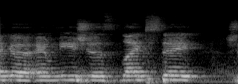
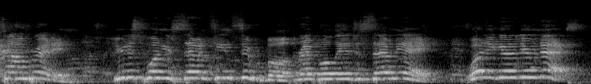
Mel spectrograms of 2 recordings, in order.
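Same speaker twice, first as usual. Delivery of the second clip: higher, pumped-up sports interviewer; mock interviewer; 6 semitones higher than usual. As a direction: hype the question like a TV reporter. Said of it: "It's like".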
